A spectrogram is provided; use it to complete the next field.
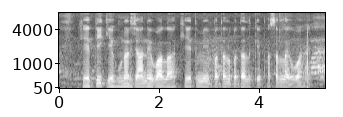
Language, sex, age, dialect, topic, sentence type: Magahi, male, 18-24, Central/Standard, agriculture, statement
